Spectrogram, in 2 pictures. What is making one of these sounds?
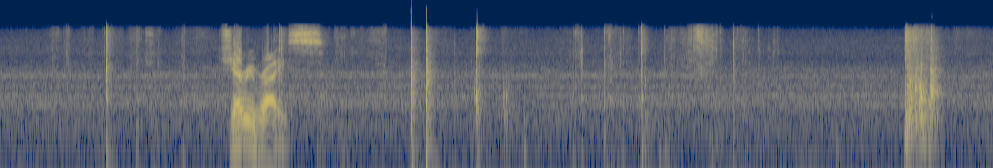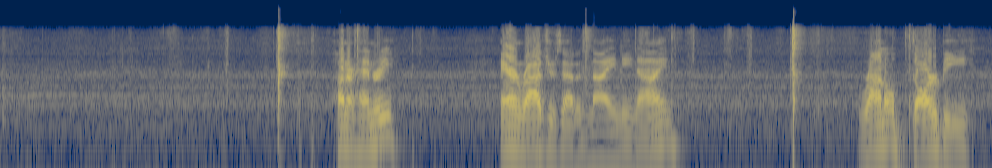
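Trading cards rustle and click as they are handled and shuffled close by.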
